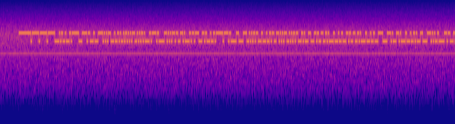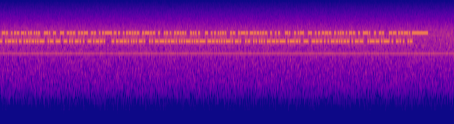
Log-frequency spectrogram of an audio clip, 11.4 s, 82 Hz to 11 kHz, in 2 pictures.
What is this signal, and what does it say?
RTTY (75 baud, 850 Hz shift), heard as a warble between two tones, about 2550 Hz centre, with radio static and a steady whistle near 1330 Hz. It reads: MAMY DYREKTYWE, KTORA WYRAZNIE NIE MOZE ZOSTAC WDROZONA, I JAKA JEST REAKCJA TEGO PARLAMENTU?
